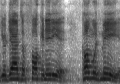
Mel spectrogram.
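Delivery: high, loud, scolding recruitment; forceful shouted command. Retold or imitated. Ancestor recruiting the boomers' kids, shouting forcefully. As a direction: order them along at a yell.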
